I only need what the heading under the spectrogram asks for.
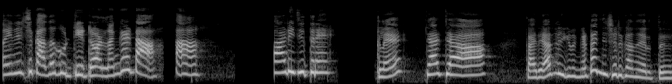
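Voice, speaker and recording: A squeaky, sky-high cartoon family of girls and their mother, all voiced by one woman. She snaps between shouty sibling bickering and soft cooing over babies. A steady hiss of background noise sits under the voice. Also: a little fast. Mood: chatty. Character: chatty young sisters and their mother. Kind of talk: animated cartoon voice acting. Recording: noisy home recording.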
